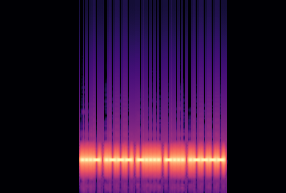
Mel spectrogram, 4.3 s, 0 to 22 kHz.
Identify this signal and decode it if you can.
Morse code, heard as a keyed tone, about 39 wpm, 700 Hz. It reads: VJ6B1
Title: Five Challenging Letter-Number Combinations 40wpm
